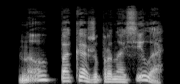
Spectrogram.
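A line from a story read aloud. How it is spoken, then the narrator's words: Smirking grunt. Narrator (Russian): хмыкнул я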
